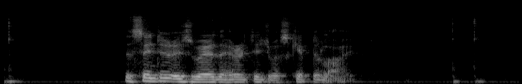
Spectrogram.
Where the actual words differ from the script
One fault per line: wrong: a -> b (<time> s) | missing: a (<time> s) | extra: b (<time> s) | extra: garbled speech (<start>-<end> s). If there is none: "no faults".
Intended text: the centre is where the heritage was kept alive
no faults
